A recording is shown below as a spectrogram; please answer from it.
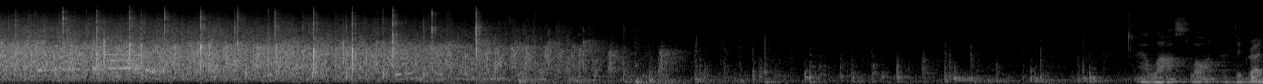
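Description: Loud audience applause for high school Year 12 graduates at a graduation ceremony, dense for about five seconds before fading into scattered claps with a voice coming in toward the end.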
